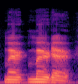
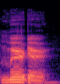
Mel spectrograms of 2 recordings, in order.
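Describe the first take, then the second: First: Slow "Mur-, murder" with the American er sound; American R attempt. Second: Slow, overdone American "murder" with heavy rolled-back R; exaggerated American R. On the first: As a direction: try the American R in "murder" again, slowly. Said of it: "The, the, the kind of er sound". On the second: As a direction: drag out "murder" with a thick American er sound. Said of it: "that was over-exaggerated on purpose". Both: Shown as a demonstration.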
